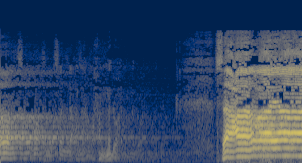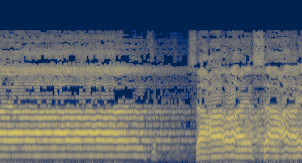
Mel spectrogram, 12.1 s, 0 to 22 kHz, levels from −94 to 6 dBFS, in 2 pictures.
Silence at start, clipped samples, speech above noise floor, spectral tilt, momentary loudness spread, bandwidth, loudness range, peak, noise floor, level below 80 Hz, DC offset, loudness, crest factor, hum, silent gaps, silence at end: 0 s; under 0.1%; 48 dB; -3 dB/octave; 17 LU; 10.5 kHz; 7 LU; -4 dBFS; -64 dBFS; -60 dBFS; under 0.1%; -14 LUFS; 12 dB; none; none; 0 s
